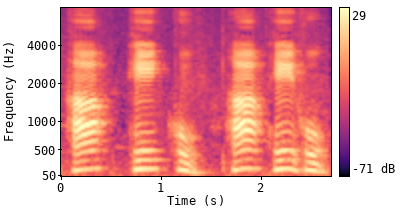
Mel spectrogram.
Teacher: মুখ খোলা রেখে উচ্চারণ, কণ্ঠনালীর শুরু থেকে। হা কণ্ঠনালীতে চাপ সৃষ্টি হবে না।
